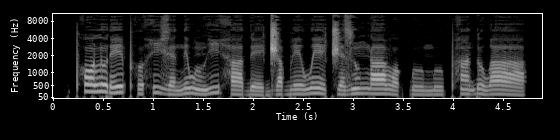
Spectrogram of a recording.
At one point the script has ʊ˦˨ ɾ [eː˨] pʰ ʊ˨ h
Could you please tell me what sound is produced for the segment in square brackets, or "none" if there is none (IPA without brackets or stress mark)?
eː˦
